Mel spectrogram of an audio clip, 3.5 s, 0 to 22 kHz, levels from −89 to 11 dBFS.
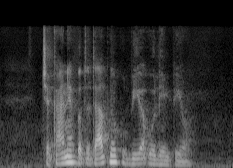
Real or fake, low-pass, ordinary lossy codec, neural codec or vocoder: fake; none; none; codec, 24 kHz, 1 kbps, SNAC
